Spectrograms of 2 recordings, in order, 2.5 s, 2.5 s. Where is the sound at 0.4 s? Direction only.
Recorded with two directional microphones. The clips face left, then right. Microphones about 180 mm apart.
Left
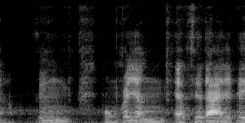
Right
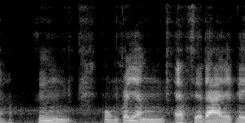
35° right (ahead or behind).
